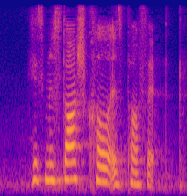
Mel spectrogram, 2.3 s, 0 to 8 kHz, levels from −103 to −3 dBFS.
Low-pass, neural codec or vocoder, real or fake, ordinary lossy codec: 7.2 kHz; codec, 16 kHz, 1.1 kbps, Voila-Tokenizer; fake; none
